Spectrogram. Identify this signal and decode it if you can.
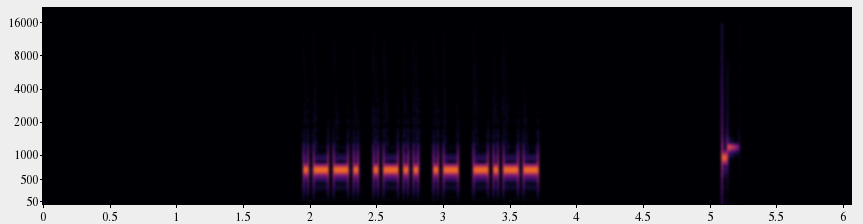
Morse code, heard as a keyed tone, about 31 wpm, 700 Hz. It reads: PLAY
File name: Easy Words - Speed-Racing with Hints - 25wpm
